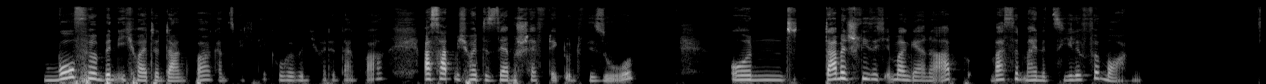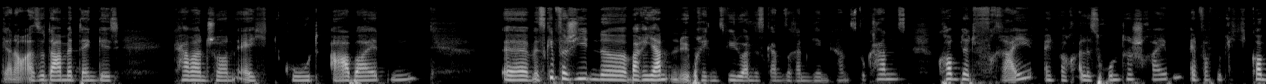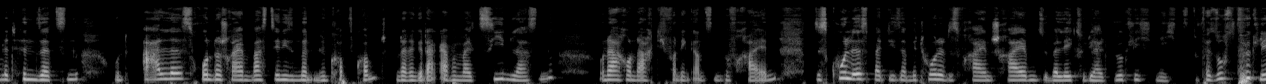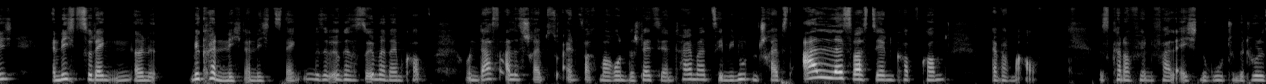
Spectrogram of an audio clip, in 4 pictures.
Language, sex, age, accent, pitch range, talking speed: German, female, 20-39, German, 190-230 Hz, 200 wpm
